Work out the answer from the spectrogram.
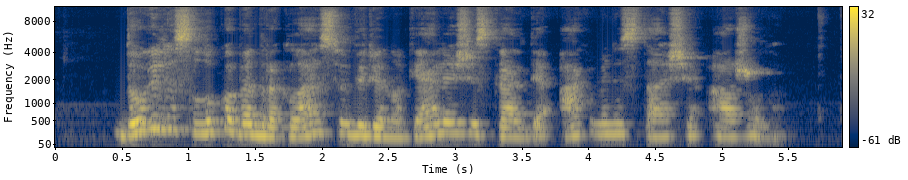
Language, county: Lithuanian, Panevėžys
